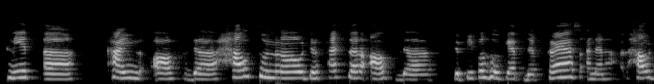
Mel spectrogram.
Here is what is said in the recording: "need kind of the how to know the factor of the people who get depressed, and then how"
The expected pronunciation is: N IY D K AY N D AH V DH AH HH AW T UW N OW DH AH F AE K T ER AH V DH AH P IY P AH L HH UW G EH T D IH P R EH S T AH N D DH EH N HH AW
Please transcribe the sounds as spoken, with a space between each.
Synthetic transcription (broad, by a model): N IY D K AY N D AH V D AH HH AW T UW N OW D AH F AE K T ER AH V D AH P IY P AH L HH UW G EH T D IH P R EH S AH N D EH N HH AW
